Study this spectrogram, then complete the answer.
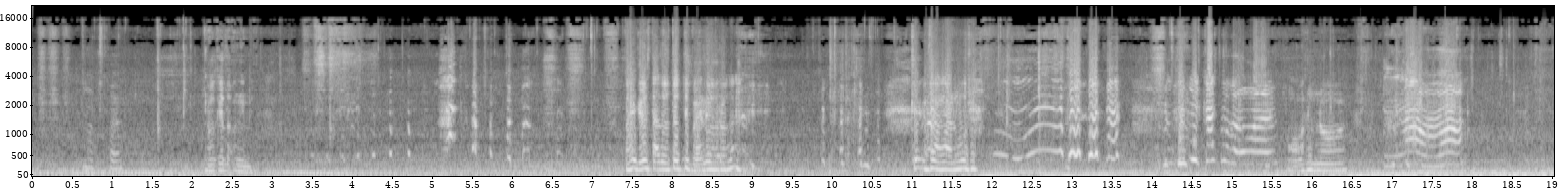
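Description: A young man laughs close to the microphone.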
